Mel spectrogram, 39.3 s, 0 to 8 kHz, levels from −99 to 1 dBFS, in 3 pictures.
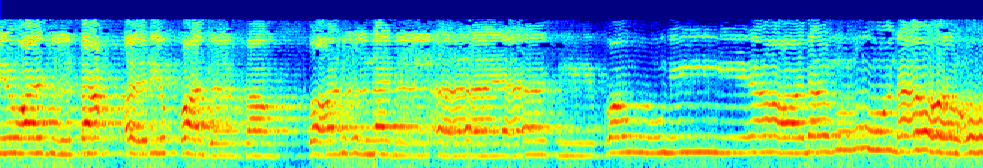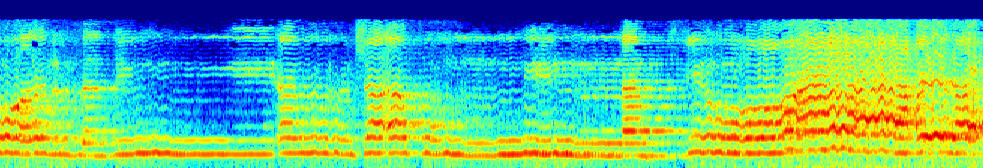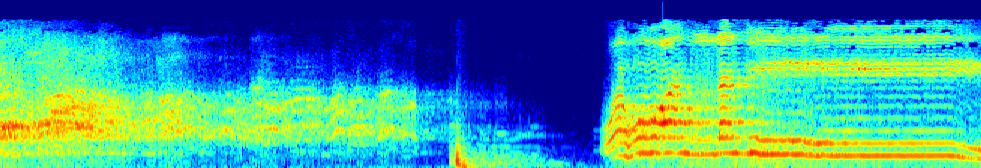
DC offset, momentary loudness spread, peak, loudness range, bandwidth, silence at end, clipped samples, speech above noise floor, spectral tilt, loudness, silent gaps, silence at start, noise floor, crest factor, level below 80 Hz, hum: under 0.1%; 19 LU; 0 dBFS; 20 LU; 5.8 kHz; 0 s; under 0.1%; 48 dB; -9.5 dB/octave; -16 LUFS; none; 0 s; -64 dBFS; 16 dB; -44 dBFS; none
